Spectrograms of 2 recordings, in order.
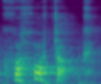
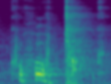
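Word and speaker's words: Qaqortoq: and a place called, lots of Q's, no U's, and it's actually called Quahotok. Apparently, is how you pronounce that. And so we did a walking tour, and let's see what else I've got here. So oh, that was the next part of the trip. So there you go. That's apparently that is pronounced Kohortok.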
